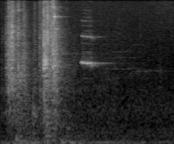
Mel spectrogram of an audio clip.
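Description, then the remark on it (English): A door with flowers around it is unlocked and opened: two quick sharp clacks from the lock, followed by a brief high-pitched creak as it swings, with no voices. “Now, open the door because I want a cup of tea.”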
